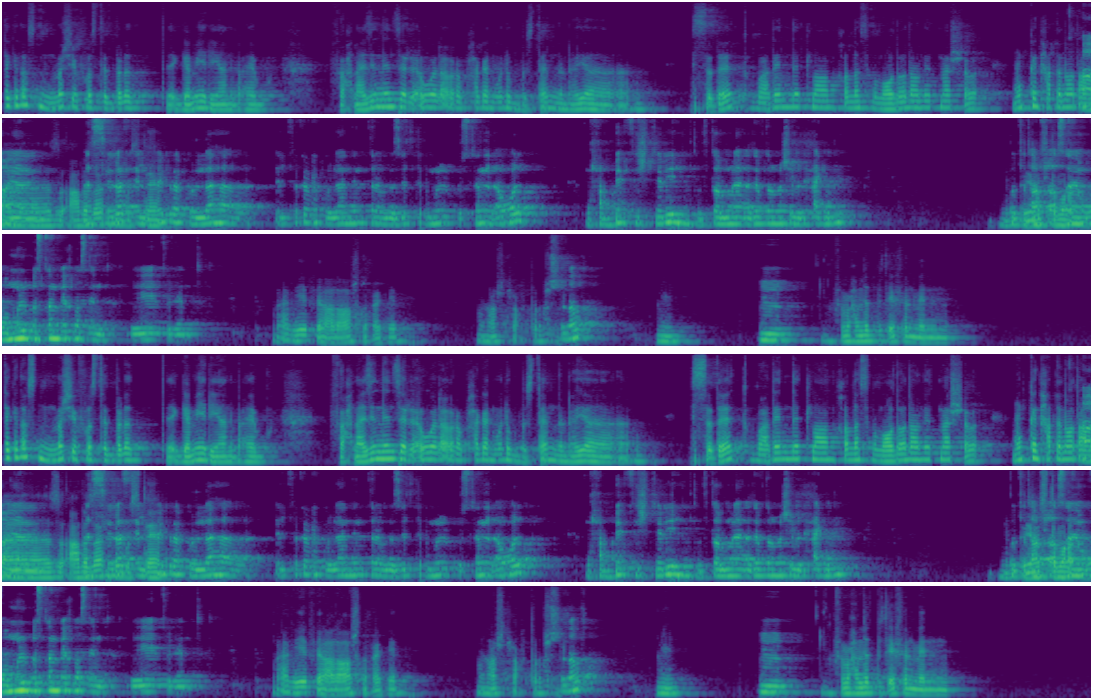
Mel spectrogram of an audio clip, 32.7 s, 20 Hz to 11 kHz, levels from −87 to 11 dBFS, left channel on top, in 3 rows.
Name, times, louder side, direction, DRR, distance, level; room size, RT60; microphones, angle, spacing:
voice 1, 0.0-1.4 1.6-3.0 3.3-6.4 6.9-9.8 10.1-12.5 20.8-21.8 24.5-25.8 26.5-27.4 28.3-28.5 30.0-31.2, right 3 dB, 90° right, 11 dB, 1.1 m, -25 dB
voice 2, 10.8-11.3 11.7-16.1 16.7-19.3 20.9-23.7 27.2-27.6 29.3-29.6, right 1 dB, 5° right, 5 dB, 1.3 m, -25 dB
22.5 x 21.0 x 6.1 m, 0.69 s
head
